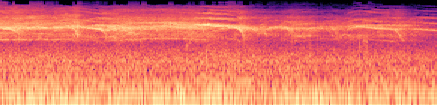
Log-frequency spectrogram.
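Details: Birdsong at Iwashimizu Hachimangu shrine, a high, sustained whistled phrase at the start, then a series of short downward-arching chirps at about twice per second, over faint low background rumble.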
